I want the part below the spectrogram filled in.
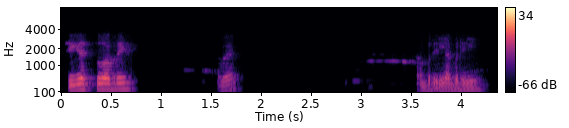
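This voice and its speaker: Un hombre que da una clase de inglés en línea, explicando con paciencia paso a paso y llamando a los alumnos por su nombre. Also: male voice, fairly high pitch, fairly even intonation, takes it slowly, gravelly. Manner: patient, explains step by step, repeats students' names. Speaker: English teacher. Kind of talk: online class instruction. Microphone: video call. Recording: tinny lo-fi call audio.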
